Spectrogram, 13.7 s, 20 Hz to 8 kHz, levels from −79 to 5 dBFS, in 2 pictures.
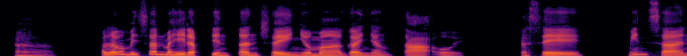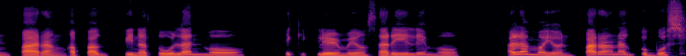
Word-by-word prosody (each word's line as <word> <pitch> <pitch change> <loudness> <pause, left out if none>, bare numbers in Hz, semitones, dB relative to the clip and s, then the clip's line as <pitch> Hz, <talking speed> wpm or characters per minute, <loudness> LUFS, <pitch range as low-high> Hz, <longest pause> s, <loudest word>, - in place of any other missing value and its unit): Ah, 115 +1 -12 0.5
alam 195 +7 +4
mo 210 - +3
minsan 220 +1 +2
mahirap 190 -1 +6
din 180 -1 -1
tantiyahin 160 -1 +2
yung 155 0 -1
mga 150 -2 0
ganiyang 140 -1 0
tao, 120 +1 -2
eh. 110 - -20 0.5
Kasi 150 +2 +1 0.5
minsan, 155 -8 0
parang 150 0 +2
kapag 155 -1 -1 0.2
pinatulan 155 +7 -1
mo, 180 -1 -2 0.4
iki-clear 160 0 -2
mo 155 - -8
yung 155 0 -2
sarili 155 +4 -2
mo, 165 -2 -9 0.5
alam 220 +3 +3
mo 210 - -2
'yon? 155 +1 -6
Parang, 210 +3 +4
nagbo-boost 185 -1 -5
155 Hz, 120 wpm, -24 LUFS, 150-185 Hz, 0.5 s, mahirap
